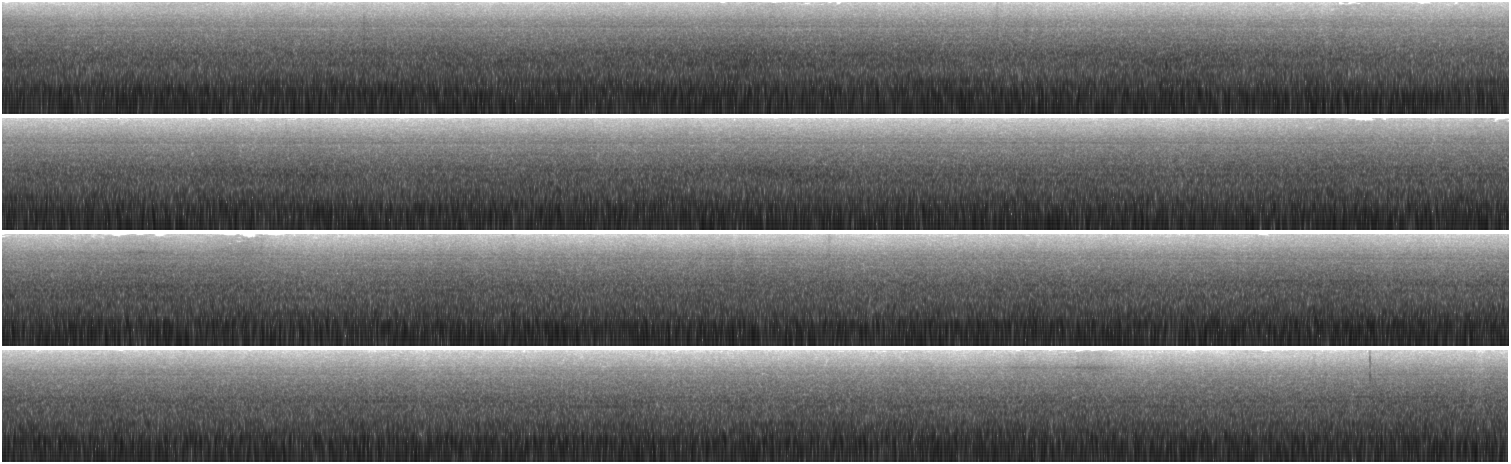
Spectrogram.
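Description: Steady road noise and engine hum inside a moving car's cabin, a low, even rumble that does not change.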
